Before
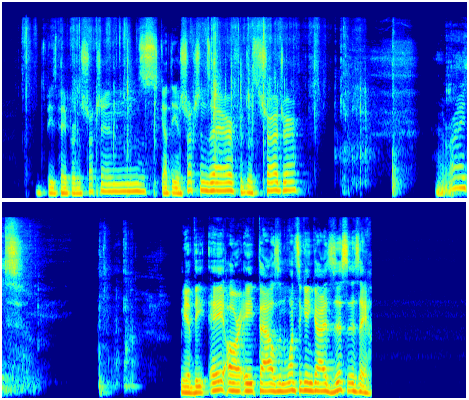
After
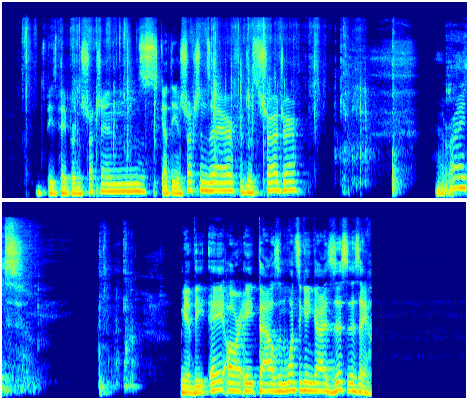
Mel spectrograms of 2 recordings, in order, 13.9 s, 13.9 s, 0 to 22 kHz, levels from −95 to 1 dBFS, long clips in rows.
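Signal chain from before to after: compressor, threshold -25 dBFS, peak gain reduction 8.5 dB

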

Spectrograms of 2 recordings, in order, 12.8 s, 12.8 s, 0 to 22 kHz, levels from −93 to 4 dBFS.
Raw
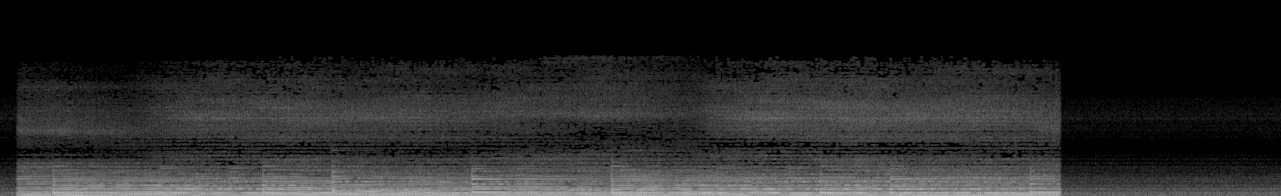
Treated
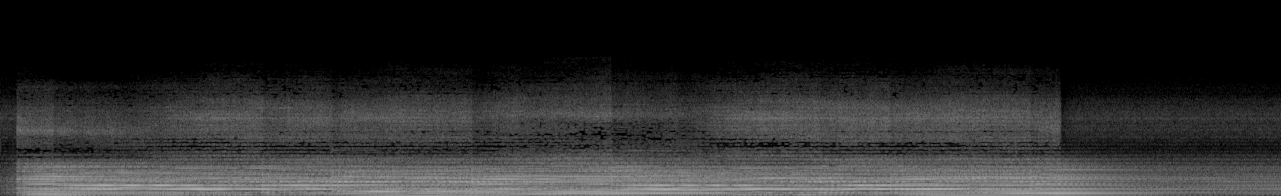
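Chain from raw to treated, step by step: weighting filter ITU-R 468; compressor, threshold -39 dBFS, peak gain reduction 13 dB; spring tank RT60 3.3 s, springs 54 ms, chirp 50 ms, DRR -8 dB; gain +2.5 dB

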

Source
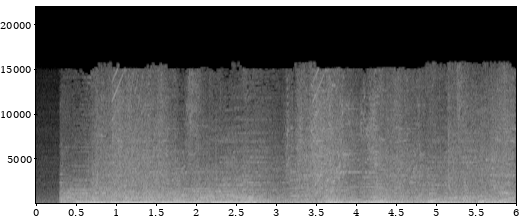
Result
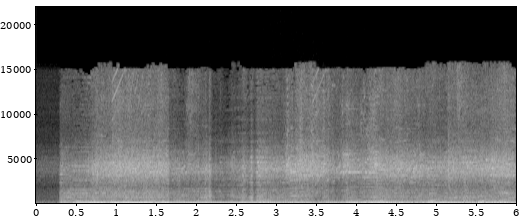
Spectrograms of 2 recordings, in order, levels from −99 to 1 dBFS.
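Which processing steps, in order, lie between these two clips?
graphic EQ 250/500/1000/2000/4000/8000 Hz -6/-11/-4/-11/+12/-10 dB; 1.66–3.9 negative-ratio compressor -32 dBFS, ratio -1; gain +8 dB

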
